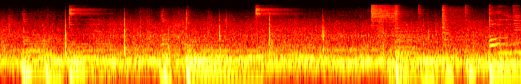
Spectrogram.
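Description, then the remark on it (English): Water laps steadily against a boat moored at a marina, with a low rumbling drone underneath and occasional soft knocks and creaks of the hull. “they have a kind of confrontation on the boat, so Crockett has a boat down the marina”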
